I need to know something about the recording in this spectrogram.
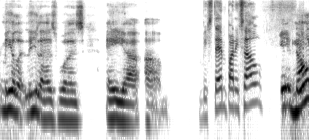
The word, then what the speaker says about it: bistec: Leela's had my favorite meal at Leela's was a Bistec empanizado?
